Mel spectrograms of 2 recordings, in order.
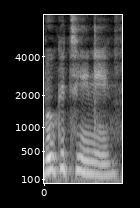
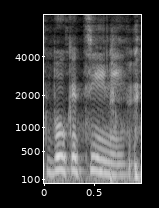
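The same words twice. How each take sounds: First: It is said in a plain accent. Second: It is said in a New York accent.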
